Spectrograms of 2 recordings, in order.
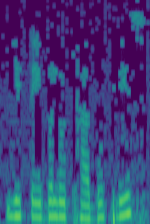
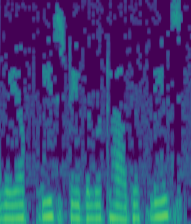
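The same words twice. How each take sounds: First: Said in the usual way. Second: A sweeter, coaxing plea on "please"; asking more lovingly. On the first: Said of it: "फिर मैं पाँच minute के बाद और प्यार से बोलूँ". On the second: Shown as a demonstration. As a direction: soften the request, with extra affection. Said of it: "और प्यार से बोलूँ".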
